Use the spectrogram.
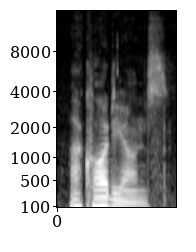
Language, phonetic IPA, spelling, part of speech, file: German, [aˈkɔʁdeˌɔns], Akkordeons, noun, De-Akkordeons.ogg
- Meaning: 1. genitive singular of Akkordeon 2. plural of Akkordeon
